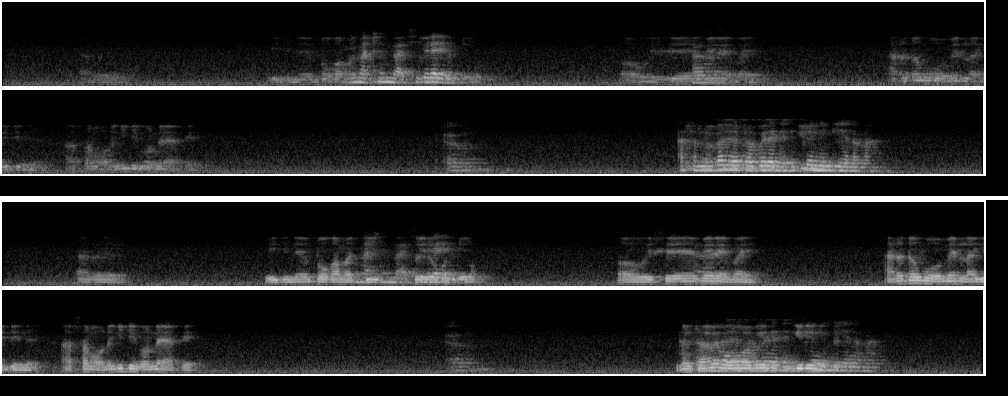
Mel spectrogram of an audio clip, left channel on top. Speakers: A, on the right (about 90°); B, on the left (about 75°).
A: आरो बि बिदिनो बगामाथि
B: बे माथो होनबा
A: भैरबखुन्द
B: एसे बेरायनो
A: औ एसे
B: अ
A: बेरायबाय आरो दंबावो मेरला गिदिंनो आसामावनो गिदिंहरनो नायाखै
B: औ
A: नोंथाङालाय
B: आसामनि बाहेरफ्राव
A: बहाबा बा
B: बेरायनायनि
A: गिदिंहैखो
B: प्लेनिं गैया नामा?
